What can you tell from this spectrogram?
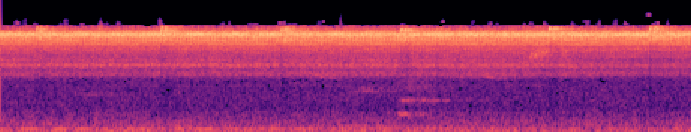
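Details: Summer dusk chorus of male cicadas in Georgia, USA, calling to attract females: a steady, piercing high hiss without pauses, with a brief faint mid-pitched note near the middle.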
